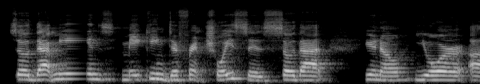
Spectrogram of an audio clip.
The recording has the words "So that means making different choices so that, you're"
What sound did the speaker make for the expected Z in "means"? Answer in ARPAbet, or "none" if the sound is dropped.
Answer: Z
